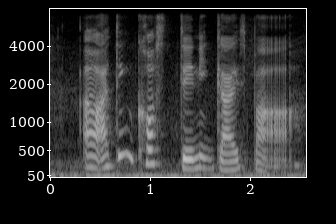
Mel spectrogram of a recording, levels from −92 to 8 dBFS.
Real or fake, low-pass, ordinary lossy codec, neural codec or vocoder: real; 7.2 kHz; none; none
